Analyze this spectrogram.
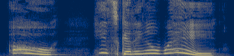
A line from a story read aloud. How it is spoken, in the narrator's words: Laura cried anxiously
